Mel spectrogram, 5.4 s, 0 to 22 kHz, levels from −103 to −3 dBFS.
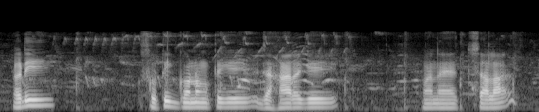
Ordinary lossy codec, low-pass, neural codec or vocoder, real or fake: none; none; none; real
